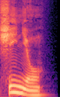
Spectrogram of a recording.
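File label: "chignon", British English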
